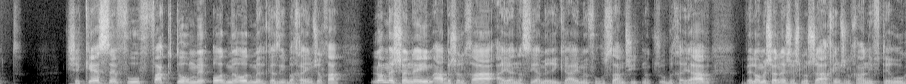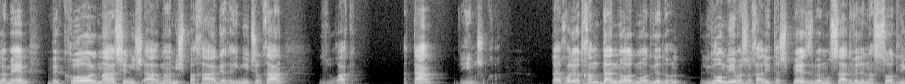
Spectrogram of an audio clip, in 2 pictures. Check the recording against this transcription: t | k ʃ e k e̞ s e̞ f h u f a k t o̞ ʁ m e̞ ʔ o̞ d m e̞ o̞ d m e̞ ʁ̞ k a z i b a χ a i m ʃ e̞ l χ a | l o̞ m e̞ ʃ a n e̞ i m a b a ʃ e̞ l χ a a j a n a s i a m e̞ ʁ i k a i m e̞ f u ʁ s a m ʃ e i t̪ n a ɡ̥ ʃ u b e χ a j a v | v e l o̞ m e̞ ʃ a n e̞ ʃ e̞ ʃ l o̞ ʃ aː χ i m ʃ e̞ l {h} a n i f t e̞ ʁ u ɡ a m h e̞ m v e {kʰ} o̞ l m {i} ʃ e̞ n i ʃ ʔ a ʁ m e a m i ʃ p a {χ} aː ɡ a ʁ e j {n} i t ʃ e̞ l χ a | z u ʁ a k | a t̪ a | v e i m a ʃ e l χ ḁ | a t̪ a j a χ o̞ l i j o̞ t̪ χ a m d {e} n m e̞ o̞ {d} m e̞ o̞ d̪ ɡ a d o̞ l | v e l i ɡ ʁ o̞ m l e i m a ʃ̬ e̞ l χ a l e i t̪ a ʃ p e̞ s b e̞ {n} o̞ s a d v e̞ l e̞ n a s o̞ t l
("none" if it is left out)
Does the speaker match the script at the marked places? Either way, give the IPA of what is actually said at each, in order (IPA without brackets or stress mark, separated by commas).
χ, kʰ, a, χ, n, a, d, m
